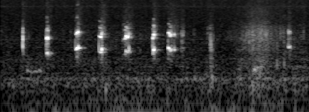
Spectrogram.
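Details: One-month-old Shih Tzu puppies giving a quick run of about eight short, high, squeaky yelps, roughly three per second, then fading to a soft rustle and one last faint squeak.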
